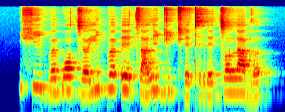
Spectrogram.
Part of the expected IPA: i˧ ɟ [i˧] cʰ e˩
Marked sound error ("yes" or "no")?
yes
